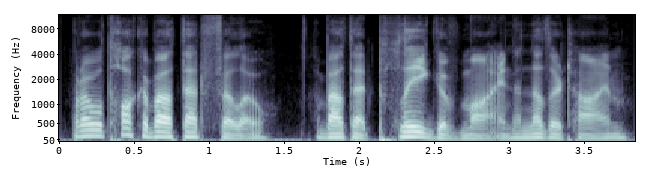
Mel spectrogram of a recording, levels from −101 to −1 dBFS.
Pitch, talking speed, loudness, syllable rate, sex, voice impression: 105 Hz, 220 wpm, -19 LUFS, 5.9 syllables/s, male, masculine, adult-like, tensed, powerful, clear, slightly fluent, cool, intellectual, calm, friendly, wild, lively, slightly strict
